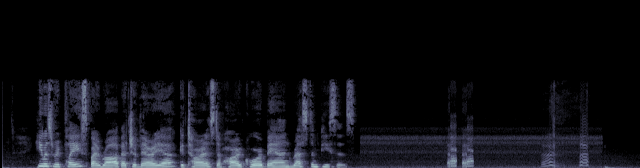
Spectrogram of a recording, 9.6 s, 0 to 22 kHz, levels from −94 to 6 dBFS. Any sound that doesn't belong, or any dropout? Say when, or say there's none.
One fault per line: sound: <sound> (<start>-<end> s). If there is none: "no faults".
sound: laugh (6.7-7.1 s)
sound: laugh (8.1-8.9 s)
